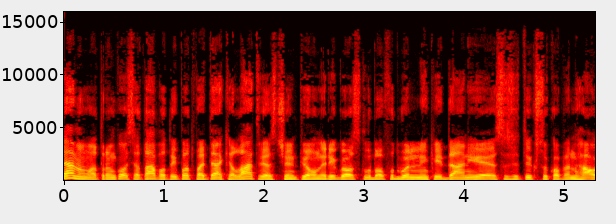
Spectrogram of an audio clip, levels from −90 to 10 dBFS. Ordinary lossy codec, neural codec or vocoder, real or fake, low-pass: MP3, 64 kbps; codec, 44.1 kHz, 7.8 kbps, DAC; fake; 14.4 kHz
